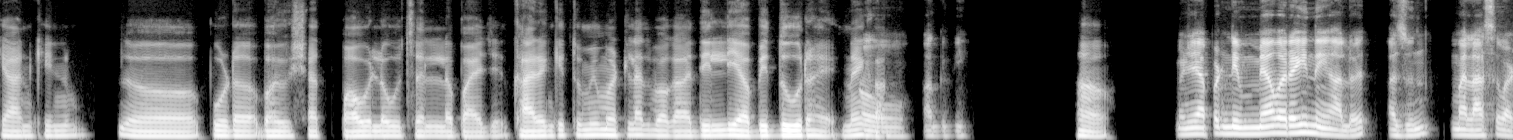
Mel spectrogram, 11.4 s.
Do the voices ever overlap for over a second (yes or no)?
no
